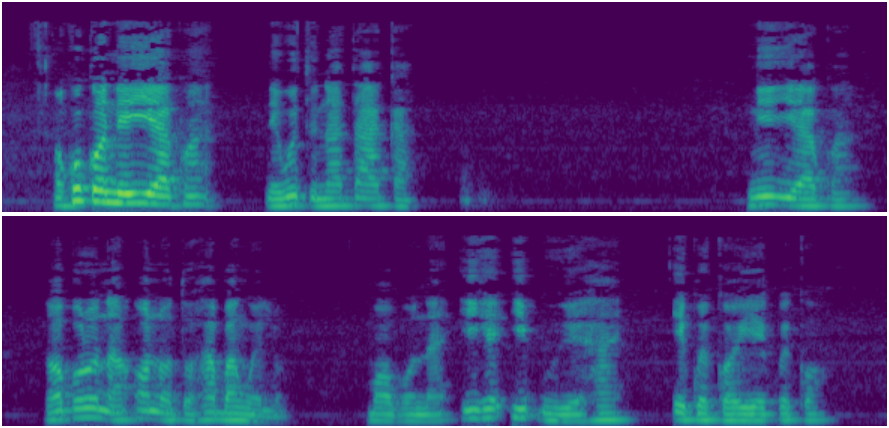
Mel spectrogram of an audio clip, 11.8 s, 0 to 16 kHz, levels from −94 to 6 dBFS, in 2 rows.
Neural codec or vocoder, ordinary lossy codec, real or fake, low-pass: none; MP3, 48 kbps; real; 14.4 kHz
